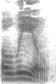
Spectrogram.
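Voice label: "a wheel", English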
